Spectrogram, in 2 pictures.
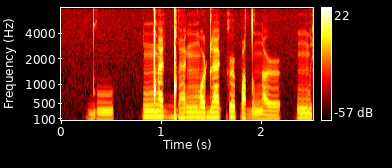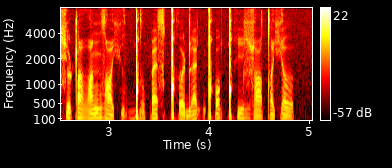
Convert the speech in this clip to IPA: d̪u˩ | ŋ͡ǃæ˥ɡ͡ǃæ˦ŋ͡mɔ˦ ɖæ˥kə˞˥pə˨ dˤə˨nə˞˨ | ŋ͡mʊ˦ɕo˥ʈi˩ ðˤɛ˦ɲzˤɤ˩çu˩ɡ͡ǃɤ˨ pæ˦sǃʰɤ˩ɖæ˦ ǃʼɔ˥ǃʰi˦ɮu˩tˤi˦ç ɤ˩

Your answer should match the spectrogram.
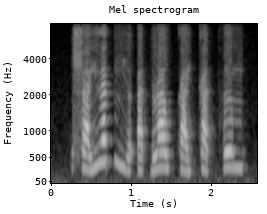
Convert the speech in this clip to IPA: ʂa˨˩˦jla˦˥t̚ ɲi˨˩˨ə̯ʔa˨˩t̚ɹa˧wka˨˩˦j ka˨˩t̚hə˧m

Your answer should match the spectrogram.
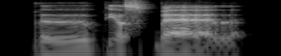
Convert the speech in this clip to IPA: ɾɨːpʲɔs ɓɛl

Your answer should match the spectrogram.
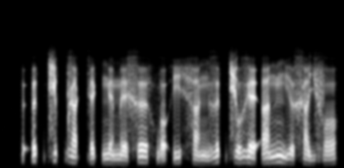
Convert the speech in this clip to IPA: ʔə˦˥t̚t͡ɕə˦˥p̚ ɣa˨˩k̚ʔɛ˨˩k̚ŋɛ˨˩ mɛ˧˩xəː˧ hwɔ̰˧˨ʔi˧ ha˨˩ŋ ɣə˦˥t̚t͡ɕo˨˦ ɣɛ̰˧˨ʔa˨˦n ŋi˧˩ə̯xa˨˩j vɔ˨˦

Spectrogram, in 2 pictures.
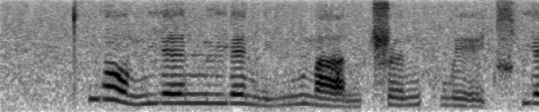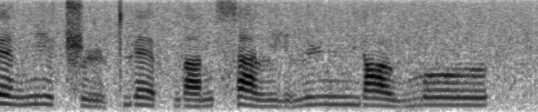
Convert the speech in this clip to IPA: t̪ʰwɔ˥˩ n̪jɛ˥nljɛ˥˩n i˧˥ŋma̰˨˩n ʈ͡ʂə˧˥nfwḛ˨˩ɪ̯t͡ɕʰjɛ˥˧ n̪i˥˩ʈ͡ʂɻ̩˨˩ t̪ɥɛ˥˩fwa˧˥nsä˥˩ lḭ˨˩ly˥nn̪jɑ˥˩ʊ̯ mo˥ʊ̯

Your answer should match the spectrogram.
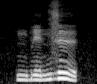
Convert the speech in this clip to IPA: mbenzɘ

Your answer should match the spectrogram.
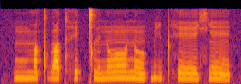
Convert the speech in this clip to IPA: mːõtˤɡotʰeǀɨ nõːnõ ɓipʰeːçẽ

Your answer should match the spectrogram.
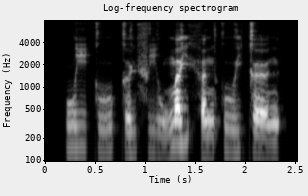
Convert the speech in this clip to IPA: wiː˧kuː˨˥kɵ˨ɥ fiː˨˩wmɐ˥j hɐ˨nkuː˧jkœː˨˩n

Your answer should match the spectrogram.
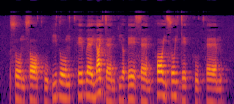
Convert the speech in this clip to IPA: soː˧˩nsɔː˧˩t̪ʰu˩ ʔi˧˥doː˧ŋ t̪ʰe˧˥ bɛː˧ja˥˨jdɛː˩n ki˧ə̯ʔeː˥˨ sɛː˧˩npʰɔː˥˨jso˥˨j deː˧k̚hu˧˩t̪ʰɛː˧m

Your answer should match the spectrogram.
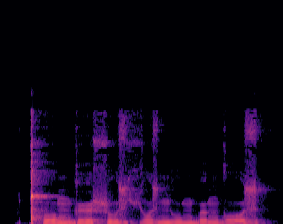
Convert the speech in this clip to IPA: ǃʰo ŋɡø ɬuz çoːzɲuːmbɵːŋɡoz

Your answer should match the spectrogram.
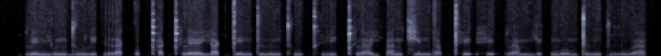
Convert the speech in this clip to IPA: ple˧nju˧n duː˨˩li˥˩t̚ ra˥˩k̚ʔo˨˩k̚pʰa˦˥k̚ pʰlɛː˧ ja˥˩k̚te˩˦ntɯː˩˦n tʰu˨˩ʔkʰri˦˥t̚pʰla˧j ʔa˦˥nt͡ɕe˧nda˨˩p̚ tʰe˥˩ʔhe˨˩ʔpla˧m je˦˥k̚moː˨˩mtɯ˦˥ŋ kru˩˦a̯

